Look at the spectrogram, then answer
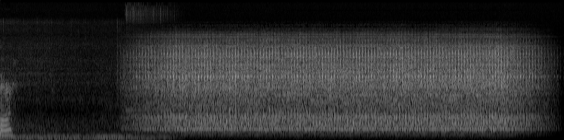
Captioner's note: car motor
